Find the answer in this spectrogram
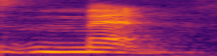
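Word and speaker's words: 门: at our last words this is spoken as men it's a similar way of pronunciation as the English men but it has different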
